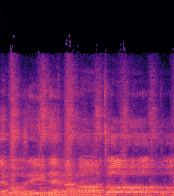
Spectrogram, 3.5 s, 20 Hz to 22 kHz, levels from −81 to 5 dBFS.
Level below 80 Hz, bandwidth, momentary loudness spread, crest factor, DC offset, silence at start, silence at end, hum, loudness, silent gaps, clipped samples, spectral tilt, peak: -50 dBFS; 17.5 kHz; 3 LU; 14 dB; under 0.1%; 0 s; 0 s; none; -14 LUFS; none; under 0.1%; -2.5 dB/octave; 0 dBFS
